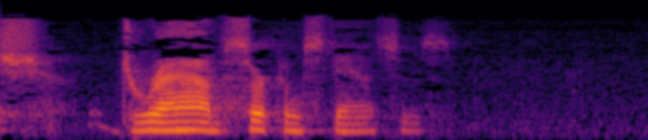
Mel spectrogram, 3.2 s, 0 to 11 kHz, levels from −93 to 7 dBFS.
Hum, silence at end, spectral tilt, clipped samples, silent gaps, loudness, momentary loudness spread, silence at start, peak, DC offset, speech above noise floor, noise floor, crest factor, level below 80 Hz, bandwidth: none; 1.1 s; -5 dB/octave; under 0.1%; none; -27 LUFS; 22 LU; 0 s; -6 dBFS; under 0.1%; 36 dB; -63 dBFS; 22 dB; -68 dBFS; 8 kHz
